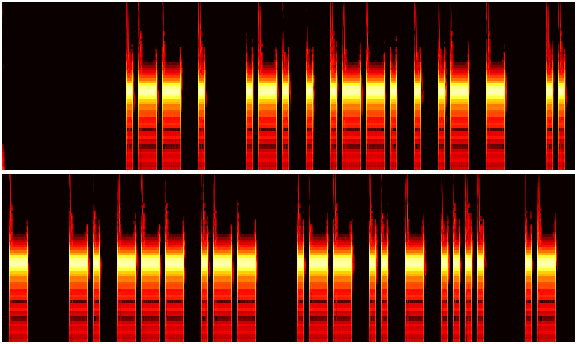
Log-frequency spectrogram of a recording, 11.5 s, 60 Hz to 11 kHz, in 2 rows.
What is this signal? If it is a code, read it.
Morse code, heard as a keyed tone, about 21 wpm, 700 Hz. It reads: WE REPEAT IT NOW WITH A
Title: Sentences from Top 1600 Words 20wpm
